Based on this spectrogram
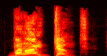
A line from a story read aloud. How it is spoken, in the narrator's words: he said as loudly as before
